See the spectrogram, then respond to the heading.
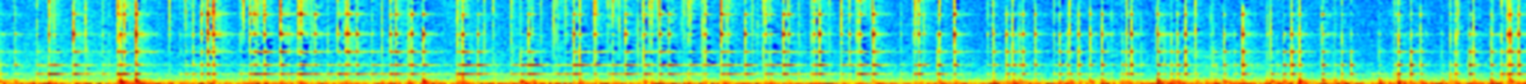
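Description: Long acrylic nails tap and click rapidly on the walls and rim of a medium clear glass bowl full of water-gel beads resting on a wooden table. The result is a quiet, dense stream of short, bright glassy clinks with faint sustained high ringing tones over a low background rumble.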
